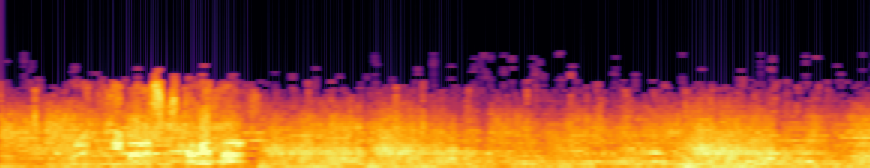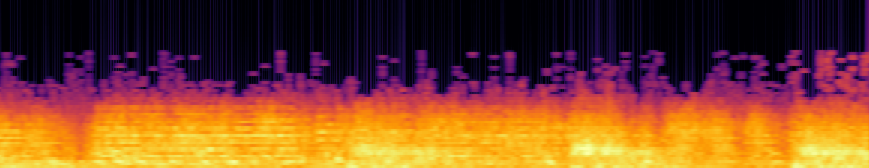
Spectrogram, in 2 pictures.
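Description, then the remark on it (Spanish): Loud, dense gunfire crackles and booms through a busy, chaotic soundtrack, with repeated shots blending into a continuous roar. Voices can be heard mixed in underneath. “Los indios, vestidos con camisas rojas, se detienen al escuchar los disparos.”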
